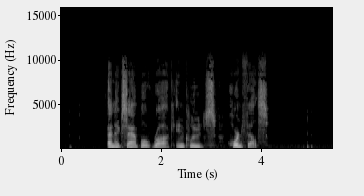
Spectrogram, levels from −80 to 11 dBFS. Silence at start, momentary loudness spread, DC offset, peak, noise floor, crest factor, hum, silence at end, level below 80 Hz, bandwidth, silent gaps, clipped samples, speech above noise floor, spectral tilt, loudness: 0.95 s; 11 LU; under 0.1%; -8 dBFS; -79 dBFS; 22 dB; none; 1.3 s; -64 dBFS; 11 kHz; none; under 0.1%; 51 dB; -4.5 dB/octave; -29 LUFS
